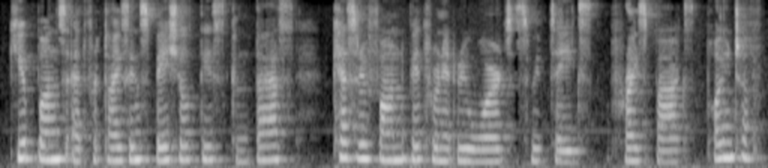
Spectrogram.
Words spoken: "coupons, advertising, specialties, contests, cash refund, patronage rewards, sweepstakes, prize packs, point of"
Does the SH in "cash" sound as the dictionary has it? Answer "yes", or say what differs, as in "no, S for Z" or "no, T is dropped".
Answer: no, S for SH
